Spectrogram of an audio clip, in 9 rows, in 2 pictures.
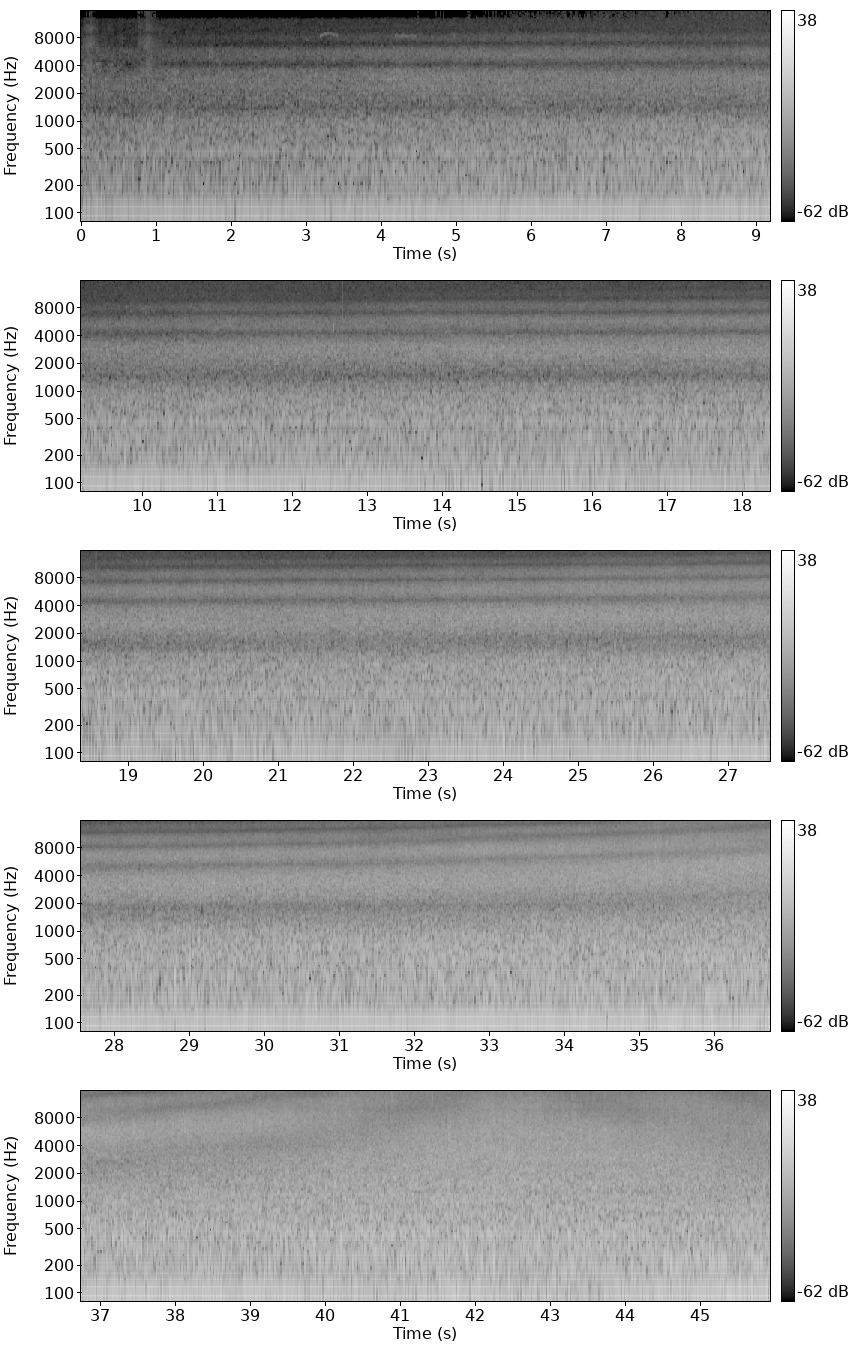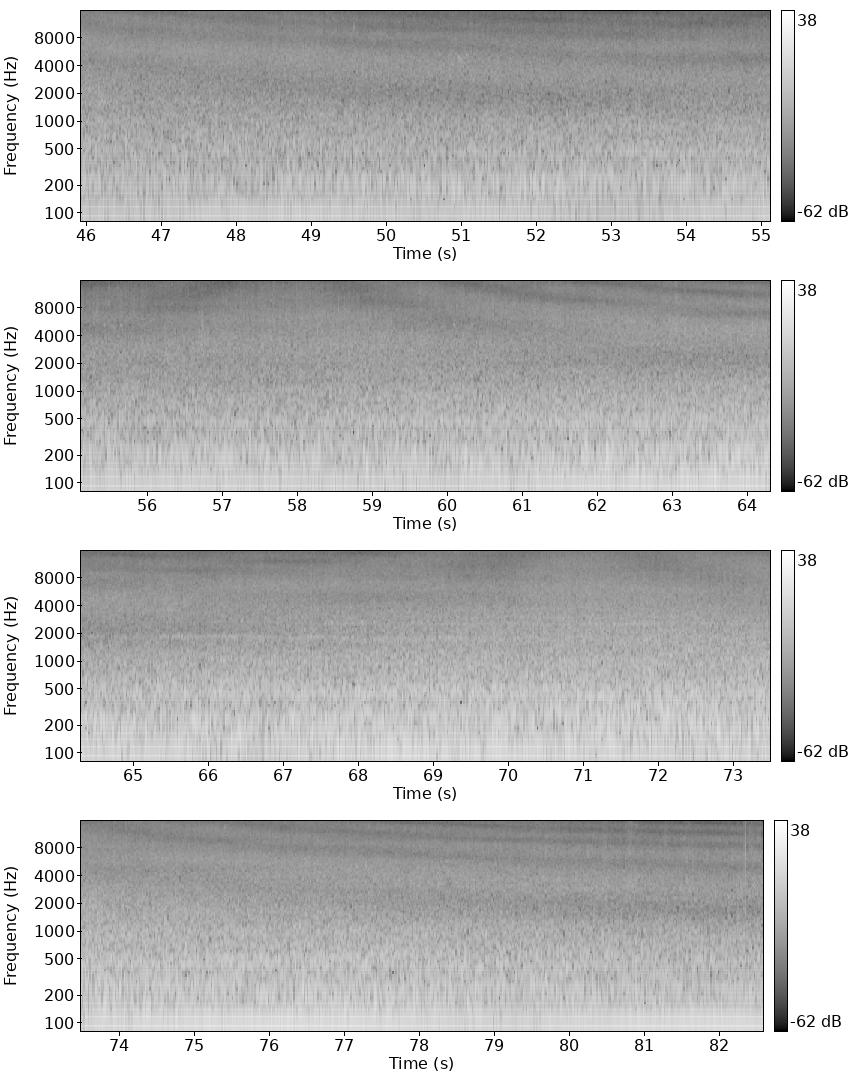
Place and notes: Saint-Pierre-d'Autils, France - Boat
A boat is passing by on the Seine river, going to Rouen. It's the Orca boat, a double boat transporting sand.
22 September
